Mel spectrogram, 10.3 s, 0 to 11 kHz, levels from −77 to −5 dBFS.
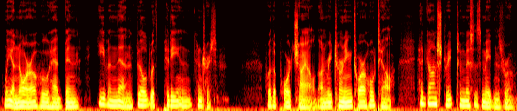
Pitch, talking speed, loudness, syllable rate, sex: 95 Hz, 155 wpm, -18 LUFS, 4.3 syllables/s, male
